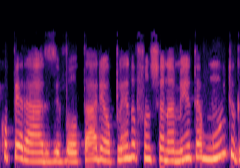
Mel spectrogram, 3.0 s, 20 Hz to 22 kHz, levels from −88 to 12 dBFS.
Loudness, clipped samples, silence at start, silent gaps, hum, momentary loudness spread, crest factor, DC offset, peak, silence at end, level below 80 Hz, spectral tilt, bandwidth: -11 LUFS; under 0.1%; 0 s; none; none; 4 LU; 10 dB; under 0.1%; 0 dBFS; 0 s; -48 dBFS; -6 dB/octave; 7.4 kHz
